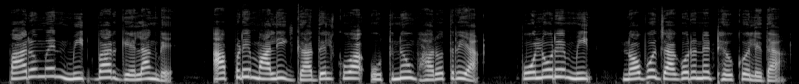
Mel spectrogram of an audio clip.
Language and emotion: Santali, neutral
